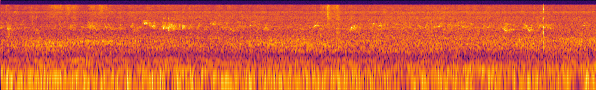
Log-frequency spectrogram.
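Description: Quiet outdoor ambience: a steady low rumble with faint, short bird chirps scattered throughout and a few soft clicks.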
